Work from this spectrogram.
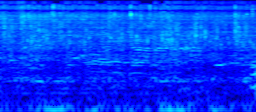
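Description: Browning sauce pours into a pot of Jamaican stew chicken at an outdoor cooking fire, a steady low liquid stream lasting the whole moment over constant outdoor background noise.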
